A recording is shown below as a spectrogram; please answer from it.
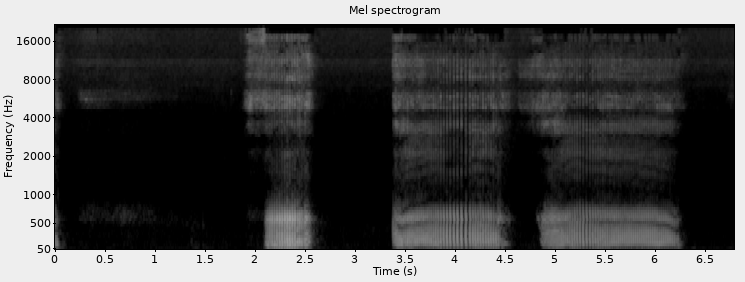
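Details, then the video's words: Pug–French Bulldog mix (frug) snoring: three loud, rasping, throaty snore breaths, a short one followed by two long drawn-out ones of over a second each, with near silence between them indoors. "snoring pug (frug)"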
